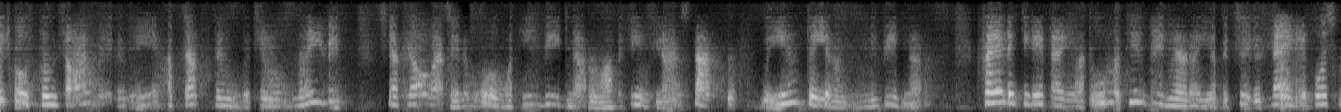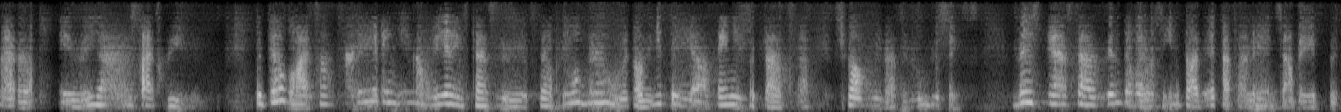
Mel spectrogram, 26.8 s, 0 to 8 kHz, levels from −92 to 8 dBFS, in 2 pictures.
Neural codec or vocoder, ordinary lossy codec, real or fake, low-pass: codec, 44.1 kHz, 0.9 kbps, DAC; none; fake; 7.2 kHz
